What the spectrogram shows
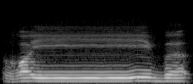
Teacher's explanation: Dan dilantunkan huruf ba di hujung ini.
